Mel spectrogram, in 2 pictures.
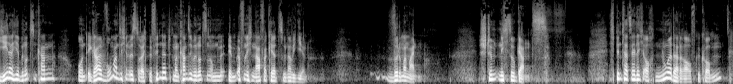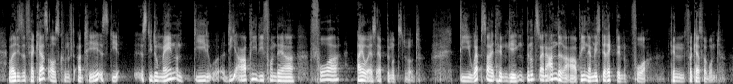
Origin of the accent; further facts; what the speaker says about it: Germany; also ich komme aus Deutschland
